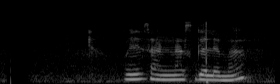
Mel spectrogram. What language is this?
Sinhala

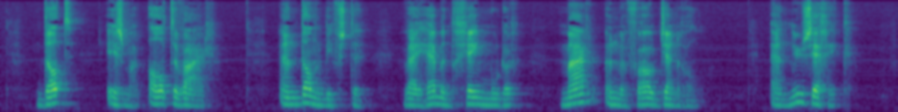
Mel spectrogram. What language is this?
Dutch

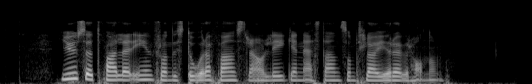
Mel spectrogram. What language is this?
Swedish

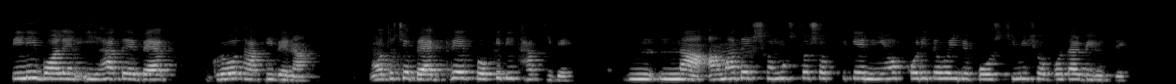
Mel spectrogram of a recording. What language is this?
Bangla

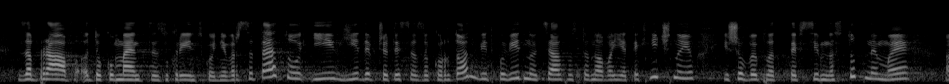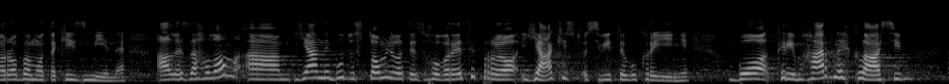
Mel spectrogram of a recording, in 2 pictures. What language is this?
Ukrainian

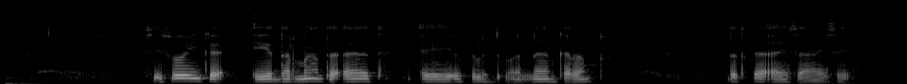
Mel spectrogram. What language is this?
Somali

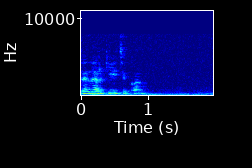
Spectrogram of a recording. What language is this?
Russian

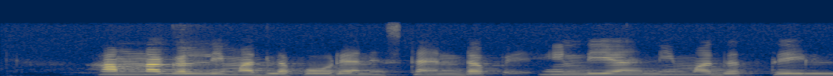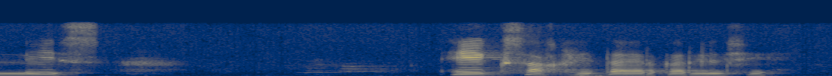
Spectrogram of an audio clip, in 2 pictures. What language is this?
Marathi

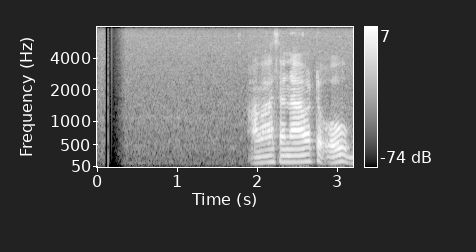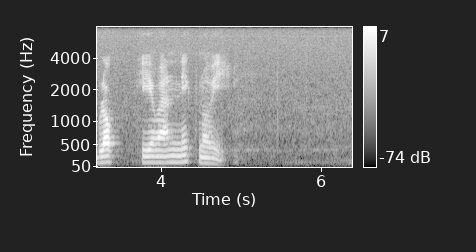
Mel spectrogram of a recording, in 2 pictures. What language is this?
Sinhala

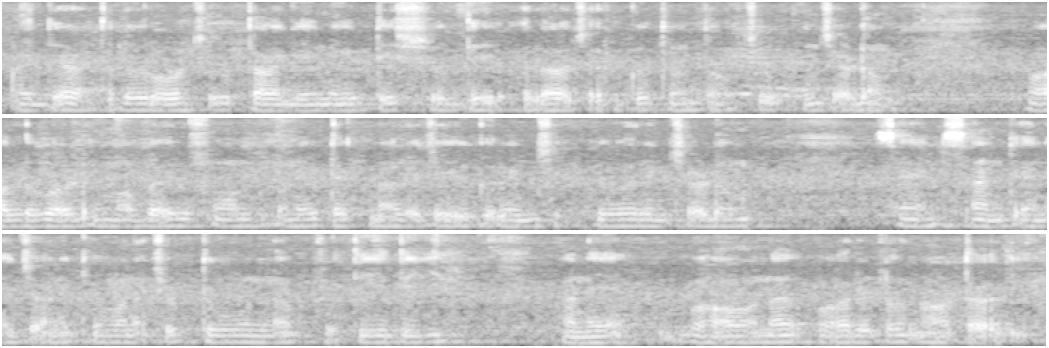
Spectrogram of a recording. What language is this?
Telugu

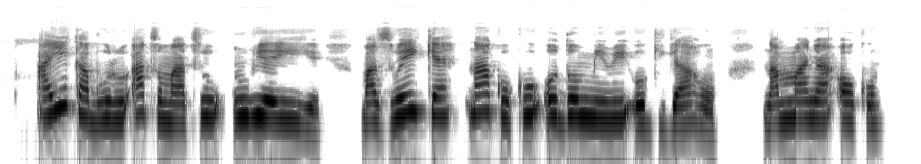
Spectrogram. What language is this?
Igbo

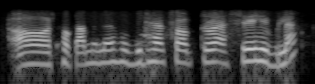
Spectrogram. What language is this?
Assamese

